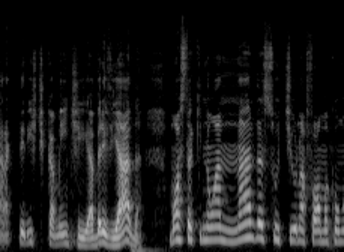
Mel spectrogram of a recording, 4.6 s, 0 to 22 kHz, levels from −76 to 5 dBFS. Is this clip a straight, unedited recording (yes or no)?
yes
